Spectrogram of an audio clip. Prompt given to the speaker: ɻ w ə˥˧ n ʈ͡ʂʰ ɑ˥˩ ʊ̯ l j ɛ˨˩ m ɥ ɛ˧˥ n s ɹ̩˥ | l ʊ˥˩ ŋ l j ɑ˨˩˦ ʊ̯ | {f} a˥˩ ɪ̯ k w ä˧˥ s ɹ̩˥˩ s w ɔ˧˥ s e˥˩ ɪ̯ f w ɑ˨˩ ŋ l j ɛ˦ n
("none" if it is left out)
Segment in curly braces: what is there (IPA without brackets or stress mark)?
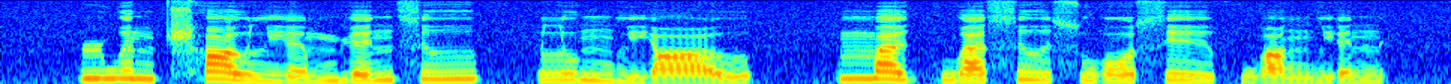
m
